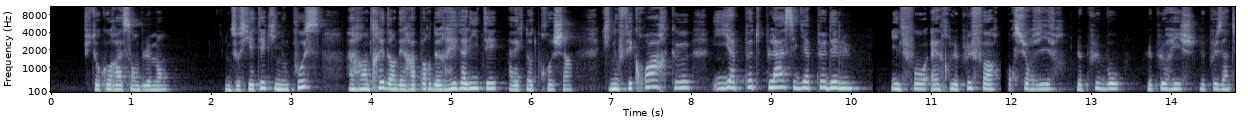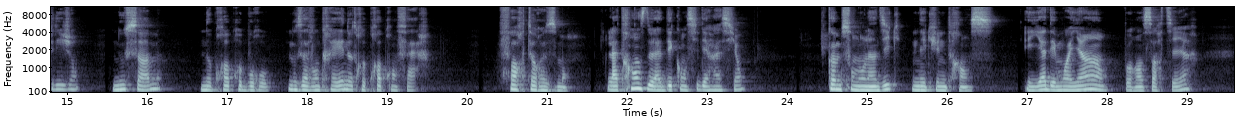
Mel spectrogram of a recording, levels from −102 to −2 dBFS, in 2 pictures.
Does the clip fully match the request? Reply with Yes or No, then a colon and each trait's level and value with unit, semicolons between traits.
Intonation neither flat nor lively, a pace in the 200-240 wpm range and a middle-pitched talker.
No: average, 4.1 semitones; average, 170 wpm; medium, 170 Hz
